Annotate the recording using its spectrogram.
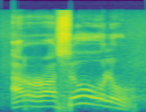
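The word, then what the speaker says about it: الرسول: alhusain ra laki-laki ar-rasul Ar Rasul artinya Rasul atau utusan Allah ya seorang utusan Terus kenapa Alya tidak dibaca karena roh ini termasuk daripada huruf Syamsiah maka dibaca dengan cara bacaan ar-rasul Hai berikutnya Al wajahmu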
